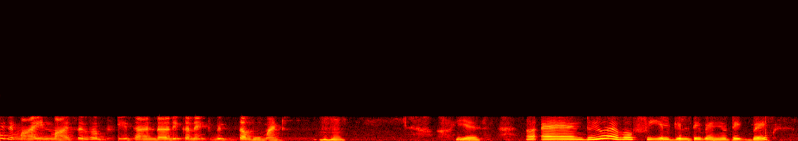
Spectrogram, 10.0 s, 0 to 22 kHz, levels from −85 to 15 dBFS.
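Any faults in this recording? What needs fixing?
VoIP packet loss concealed by the speech codec, from 1.35 to 1.56 s: for about 120 ms the speech decoder had no new data, so it kept repeating its last pitch and spectral shape while lowering the gain frame by frame. The speech turns into a stretched, buzzy tone or coloured noise that fades, which fits a run of six 20 ms frames. Because each frame builds on the previous one, the speech stays weak or distorted for a short while after the gap, before the Speex speech returns to its clean sound. To prevent it, reduce network loss and add a jitter buffer or forward error correction so the decoder gets redundant data to rebuild lost frames.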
